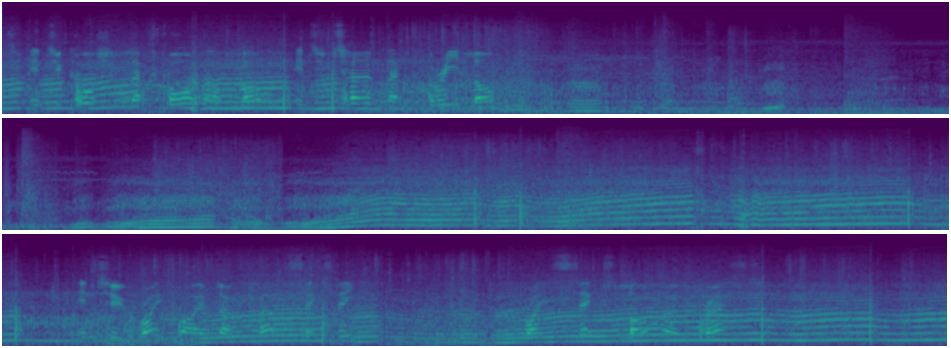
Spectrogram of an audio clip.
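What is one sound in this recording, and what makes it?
A rally car engine roars and revs up and down at high speed.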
